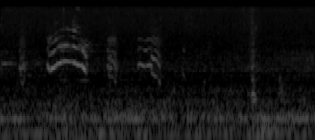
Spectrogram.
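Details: Kittens with their mother cat through the day. A clear arched meow rises then falls, followed by softer, shorter mews over a constant low background hum.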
